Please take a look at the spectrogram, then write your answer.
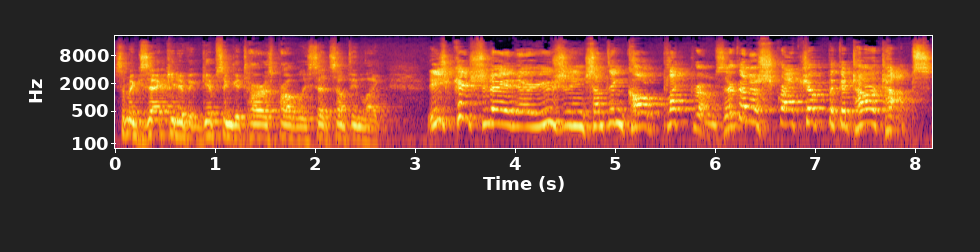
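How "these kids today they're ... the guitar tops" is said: high-pitched put-on elderly voice. Imagining what a guitar company executive said, in old man voice. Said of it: "I'm going to use my old man voice".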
